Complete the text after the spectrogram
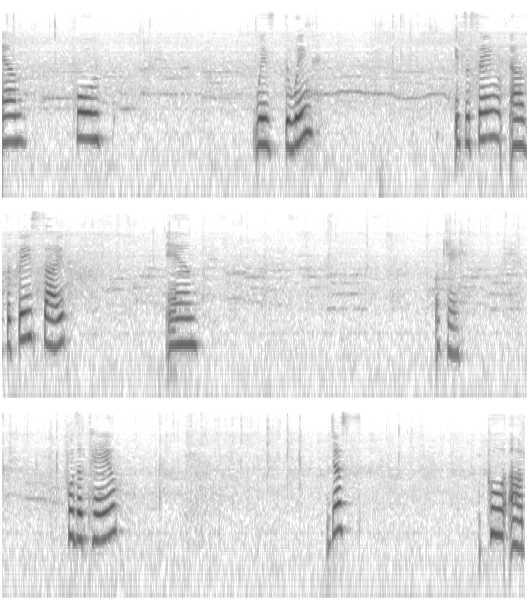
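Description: A woman talks calmly and closely into a microphone, with pauses.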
